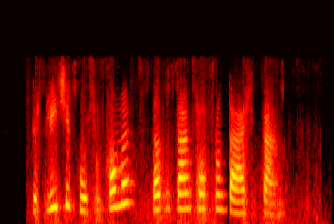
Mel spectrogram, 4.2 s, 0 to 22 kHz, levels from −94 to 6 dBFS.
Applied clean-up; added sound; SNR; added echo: neural separator model SepFormer DNS4.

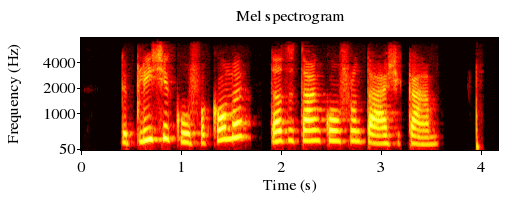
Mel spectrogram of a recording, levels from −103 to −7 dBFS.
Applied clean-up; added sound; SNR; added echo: none; none; none; none.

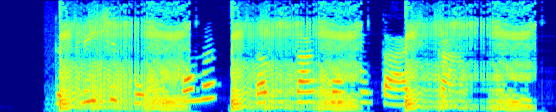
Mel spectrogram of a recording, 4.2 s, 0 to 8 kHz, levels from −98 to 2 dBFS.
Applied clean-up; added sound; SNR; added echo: classical method spectral subtraction.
